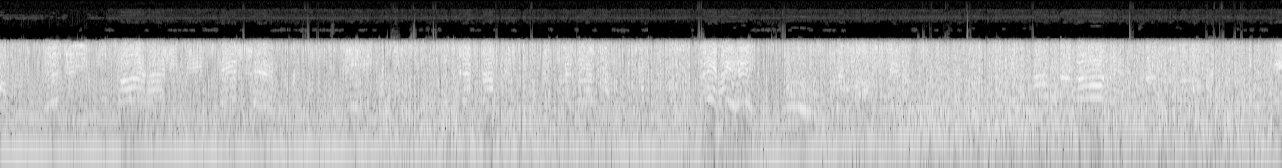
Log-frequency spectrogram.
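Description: Snowmobile engines running at a steady speed while riding over snow, with wind on the microphone. About seven seconds in, the drone shifts as one engine tone rises in pitch.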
